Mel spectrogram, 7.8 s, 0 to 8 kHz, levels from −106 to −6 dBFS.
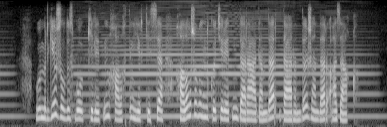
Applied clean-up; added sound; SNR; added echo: none; Bowed string instrument; 10 dB; none.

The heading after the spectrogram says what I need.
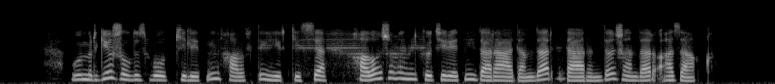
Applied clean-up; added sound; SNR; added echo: neural diffusion model UNIVERSE++.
